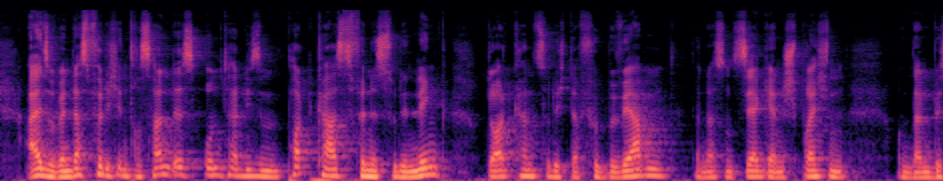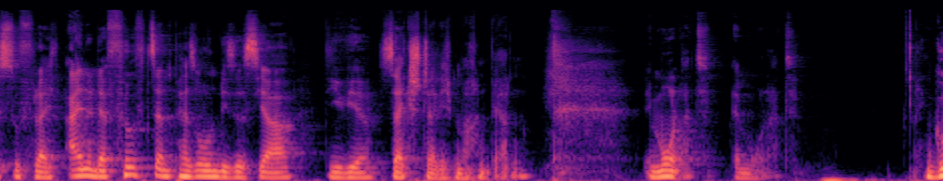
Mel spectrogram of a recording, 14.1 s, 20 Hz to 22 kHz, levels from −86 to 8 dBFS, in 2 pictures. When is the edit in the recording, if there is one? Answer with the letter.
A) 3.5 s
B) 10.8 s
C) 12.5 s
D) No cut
C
